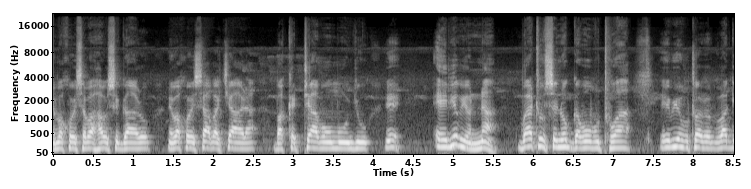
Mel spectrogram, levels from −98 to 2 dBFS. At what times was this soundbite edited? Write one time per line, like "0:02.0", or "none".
none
